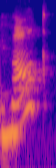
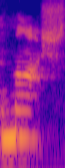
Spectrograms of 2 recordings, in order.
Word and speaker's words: Mach: Is it Mach or is it Mosh, like machine?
